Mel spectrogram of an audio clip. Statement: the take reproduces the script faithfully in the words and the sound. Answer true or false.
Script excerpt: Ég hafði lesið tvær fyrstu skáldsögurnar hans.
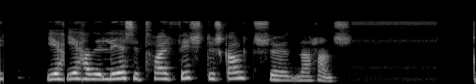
false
